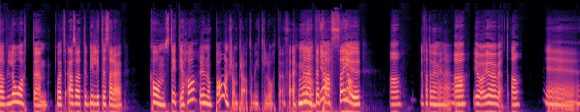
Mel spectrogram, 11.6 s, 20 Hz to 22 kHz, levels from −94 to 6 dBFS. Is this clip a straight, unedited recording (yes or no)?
no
